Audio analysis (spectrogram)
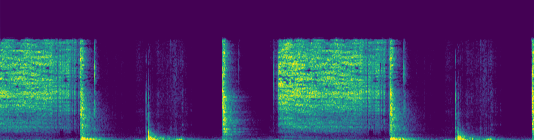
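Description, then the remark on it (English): Stained glass for windows being scored and cut by a St. Louis artist following a pattern: several gritty, hissing scrapes of a cutter, each ending in a sharp crack or snap as the glass separates, repeating steadily with no talking. “You just follow your pattern and cut out the glass.”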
